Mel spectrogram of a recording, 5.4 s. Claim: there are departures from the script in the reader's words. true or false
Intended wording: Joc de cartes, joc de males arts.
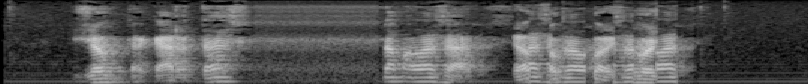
true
